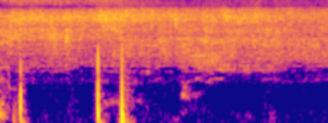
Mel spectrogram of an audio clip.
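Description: Potatoes frying with salt and turmeric in a pan over a village clay hearth, a steady bright sizzling hiss throughout with a few short clatters near the start.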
